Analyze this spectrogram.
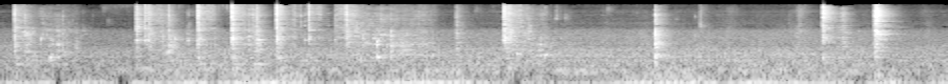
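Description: Metal spoon stirring liquid in an aluminium pressure cooker, clinking and scraping against the pot's sides and bottom: a busy run of knocks in the first few seconds, then single clinks every second or so.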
